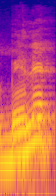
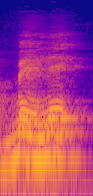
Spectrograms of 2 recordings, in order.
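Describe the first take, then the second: First: The word ends with a t sound. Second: The word ends without a t sound. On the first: The speaker calls it wrong. "बेलेट मत बोलना" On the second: The speaker calls it right. "बेले बोलना"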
